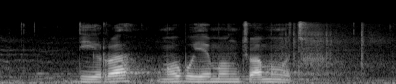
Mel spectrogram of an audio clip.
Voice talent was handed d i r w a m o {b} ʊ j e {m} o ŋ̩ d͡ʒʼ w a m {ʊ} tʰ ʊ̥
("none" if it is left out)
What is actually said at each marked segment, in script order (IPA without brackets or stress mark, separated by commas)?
b, m, ʊː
